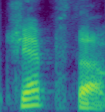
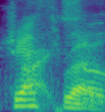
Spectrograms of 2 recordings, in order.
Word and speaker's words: Jephthah: Jephthah. Okay. It's not Jethro. Right, so however you pronounce his name. It's not Jethro.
